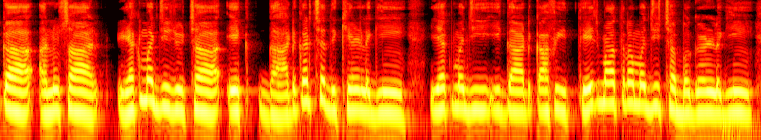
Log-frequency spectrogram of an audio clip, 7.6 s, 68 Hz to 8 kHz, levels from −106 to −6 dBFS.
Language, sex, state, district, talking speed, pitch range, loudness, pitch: Hindi, male, Uttarakhand, Uttarkashi, 205 wpm, 175-195 Hz, -24 LUFS, 185 Hz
